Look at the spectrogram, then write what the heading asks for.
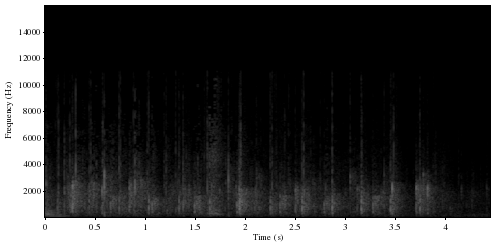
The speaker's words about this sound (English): Actually, why don't you go ahead and give her a round of applause for...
